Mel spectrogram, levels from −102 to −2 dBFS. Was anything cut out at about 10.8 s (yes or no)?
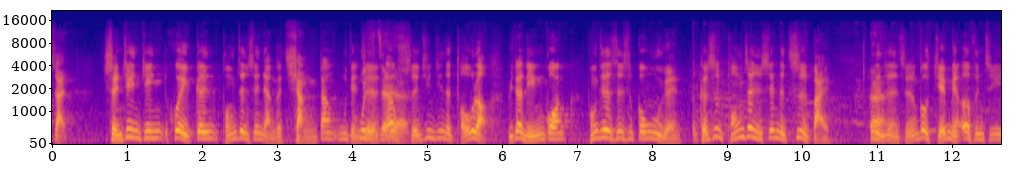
yes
